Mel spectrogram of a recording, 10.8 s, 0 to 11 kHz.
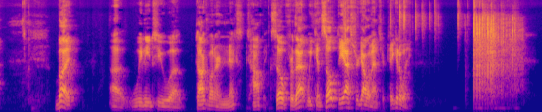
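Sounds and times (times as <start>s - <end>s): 
speech: 1.1s - 1.6s, 2.2s - 8.4s
dice rolled across a hard surface: 7.8s - 10.6s.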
